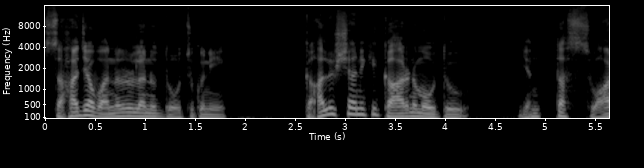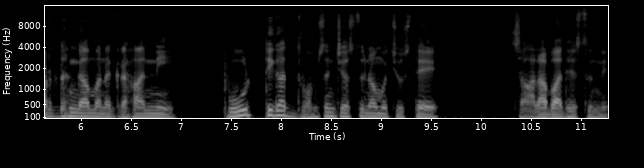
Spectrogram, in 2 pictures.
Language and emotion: Telugu, sad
